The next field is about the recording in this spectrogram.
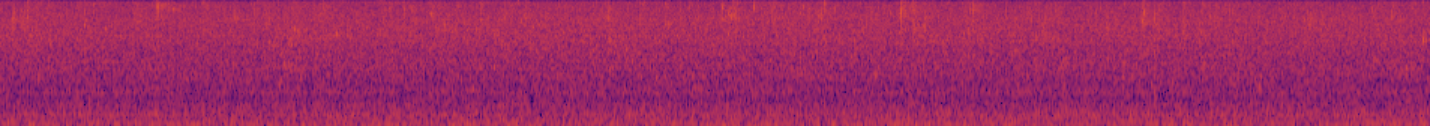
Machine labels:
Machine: pump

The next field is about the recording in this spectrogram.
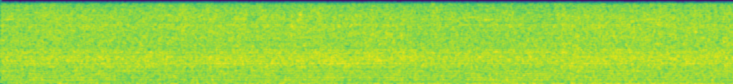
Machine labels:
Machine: fan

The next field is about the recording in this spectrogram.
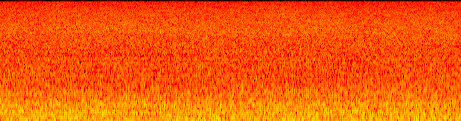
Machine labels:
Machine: fan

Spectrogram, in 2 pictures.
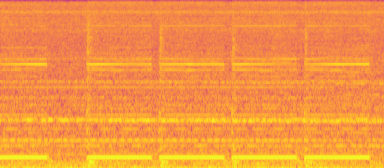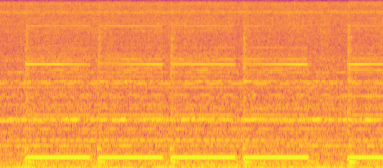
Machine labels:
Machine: slide rail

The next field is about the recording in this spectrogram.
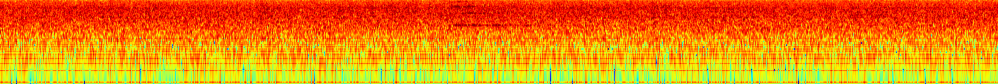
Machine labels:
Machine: slide rail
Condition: normal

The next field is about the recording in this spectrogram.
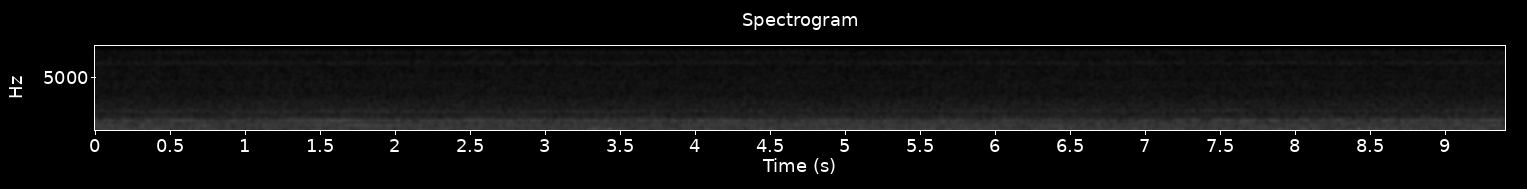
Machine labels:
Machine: fan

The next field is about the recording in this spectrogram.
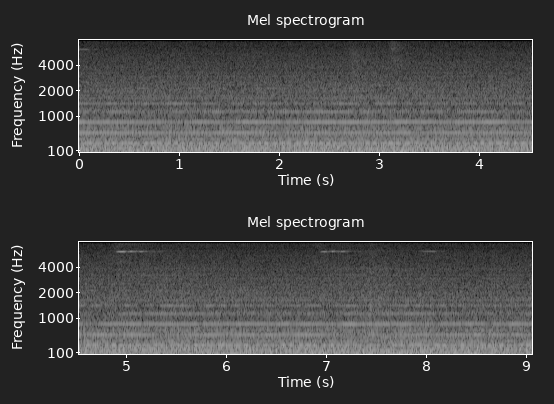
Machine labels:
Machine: fan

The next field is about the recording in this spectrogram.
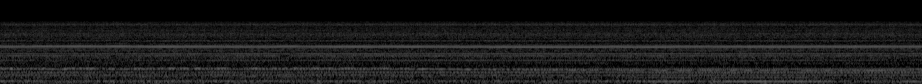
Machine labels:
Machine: pump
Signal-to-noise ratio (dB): 6 dB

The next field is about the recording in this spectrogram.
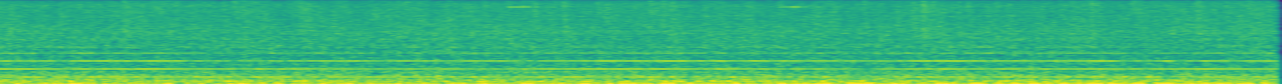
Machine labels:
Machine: fan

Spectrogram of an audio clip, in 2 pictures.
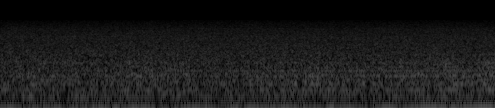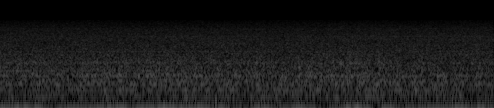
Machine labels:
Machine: fan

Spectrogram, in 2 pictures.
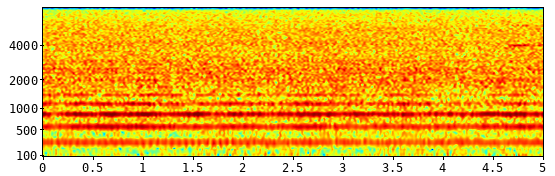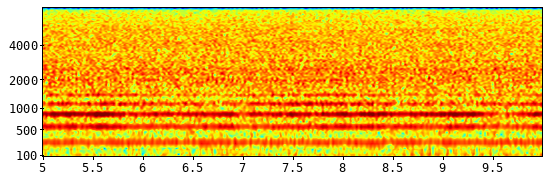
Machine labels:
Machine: fan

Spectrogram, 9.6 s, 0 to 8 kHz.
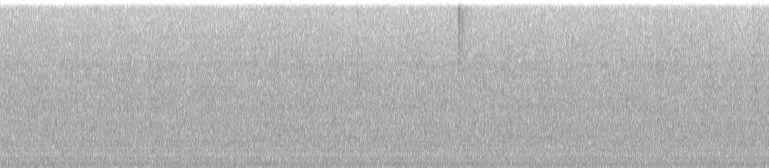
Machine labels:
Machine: pump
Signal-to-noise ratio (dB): -6 dB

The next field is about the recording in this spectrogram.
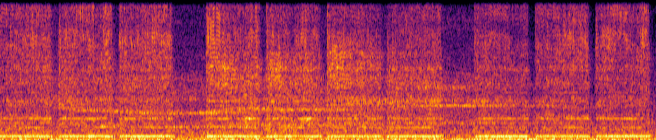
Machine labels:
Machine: slide rail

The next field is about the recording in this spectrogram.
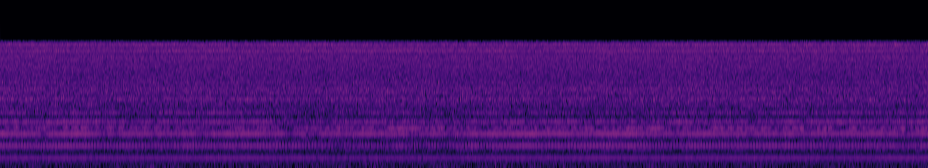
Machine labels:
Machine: fan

